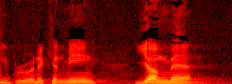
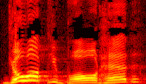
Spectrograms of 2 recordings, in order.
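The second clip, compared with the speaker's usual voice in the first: louder mocking jeer; jeering taunt; 4 semitones higher, 10 dB louder than usual. A narrator's reading. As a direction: taunt him like a rude boy. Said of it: "jeered at him, saying".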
